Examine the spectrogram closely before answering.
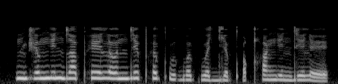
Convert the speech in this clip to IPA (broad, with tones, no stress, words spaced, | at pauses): nd͡ʒɤ˦ŋi˦nda˦pʰe˦ lɤ˦ nde˦pʰə˦kʷʼi˨ɡʷɛ˨ kʷɛ˨dʲa˨kʷʼə˨ qʰə˦ŋi˦˨ndi˦le˨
